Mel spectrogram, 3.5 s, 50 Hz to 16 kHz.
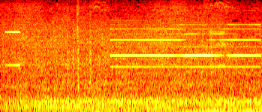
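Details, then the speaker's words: Ford E350 with 28,000 miles, front-end crash damage, at a Copart auction: it starts right up and pulls away with a steady low rumble, no knocks or rattles; it drives and reverses, sounding healthy. "Let's see if it starts. Starts right up. Not bad."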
